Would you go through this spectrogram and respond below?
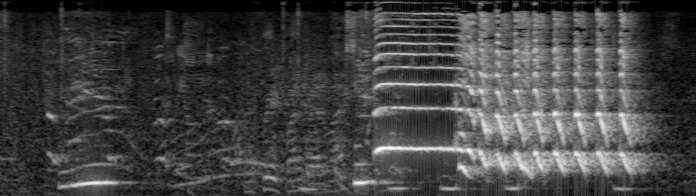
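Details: Duet of a siamang father and mother at the Los Angeles Zoo: a few low booms, then a long piercing whistled note and a rapid pulsing series of loud ringing barks.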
